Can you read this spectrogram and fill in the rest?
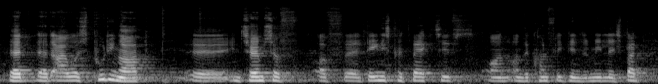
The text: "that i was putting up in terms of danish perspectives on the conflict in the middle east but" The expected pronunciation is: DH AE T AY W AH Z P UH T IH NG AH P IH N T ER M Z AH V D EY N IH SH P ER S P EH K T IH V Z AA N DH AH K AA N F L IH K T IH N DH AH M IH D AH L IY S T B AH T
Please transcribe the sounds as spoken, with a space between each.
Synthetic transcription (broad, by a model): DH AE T AY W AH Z P UH T IH NG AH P IH N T ER M S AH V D EY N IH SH P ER S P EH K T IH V S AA N DH AH K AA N F L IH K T IH N DH AH M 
